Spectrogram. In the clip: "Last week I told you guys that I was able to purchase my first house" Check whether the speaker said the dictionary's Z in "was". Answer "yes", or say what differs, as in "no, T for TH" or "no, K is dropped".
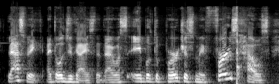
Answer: no, S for Z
